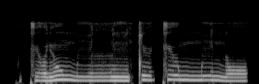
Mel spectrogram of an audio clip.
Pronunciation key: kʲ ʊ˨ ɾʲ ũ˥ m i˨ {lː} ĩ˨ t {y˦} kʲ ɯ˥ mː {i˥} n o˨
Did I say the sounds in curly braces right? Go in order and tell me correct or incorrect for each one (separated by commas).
correct, correct, incorrect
